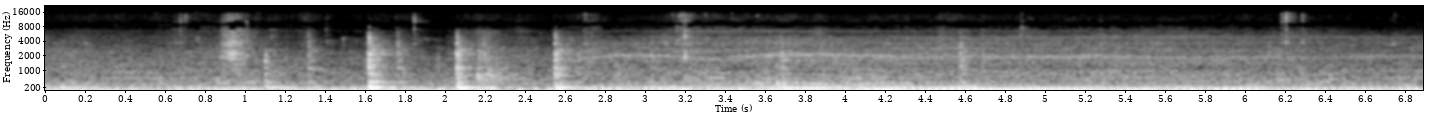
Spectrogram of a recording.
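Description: Hand-eating sounds: fingers mixing and gathering rice and curry on plastic plates and chewing, with three sharp clicks half a second apart about one and a half seconds in, over a steady low hum.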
